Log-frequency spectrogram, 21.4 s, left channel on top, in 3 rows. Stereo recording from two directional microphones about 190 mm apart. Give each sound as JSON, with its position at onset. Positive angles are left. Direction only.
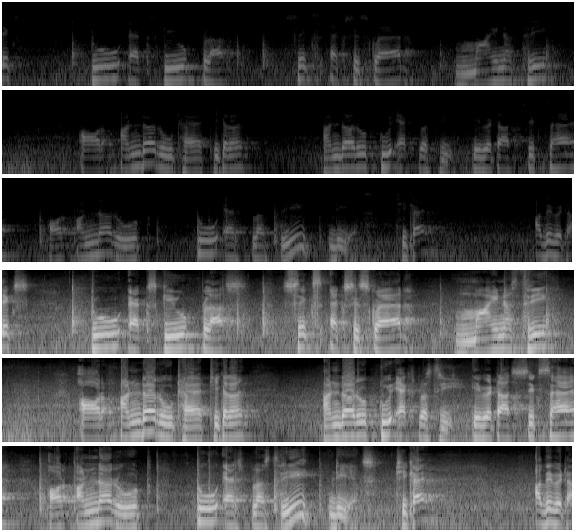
{"t": 0.0, "sound": "a man's voice", "side_deg": -10}
{"t": 1.2, "sound": "speech", "side_deg": -40}
{"t": 1.5, "sound": "a man's voice", "side_deg": -10}
{"t": 8.1, "sound": "a man's voice", "side_deg": -15}
{"t": 15.8, "sound": "speech", "side_deg": -35}
{"t": 17.0, "sound": "a man's voice", "side_deg": -15}
{"t": 20.9, "sound": "a man's voice", "side_deg": -15}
